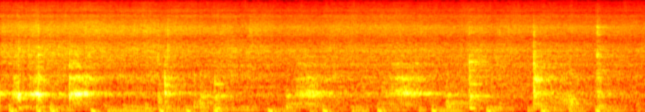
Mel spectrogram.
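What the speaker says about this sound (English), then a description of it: "A quick stir." Garlic paste fries in a pan with a constant close sizzle and hiss, broken by a series of short scraping stirs at irregular intervals.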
